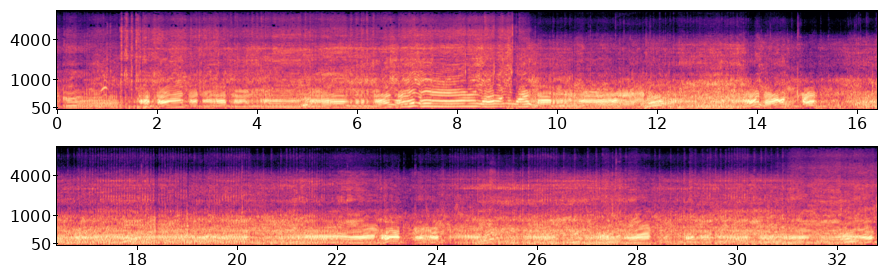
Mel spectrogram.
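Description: Dirt bike engine running at low, uneven revs, the throttle opened and closed again and again while the bike crawls over rocks, with a quick series of rising and falling revs about eight seconds in.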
